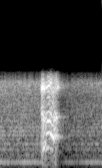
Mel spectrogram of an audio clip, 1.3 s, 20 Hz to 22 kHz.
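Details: Person with hiccups lasting about 5–10 minutes: a single abrupt, brief voiced gulp over low background hum, typical of a hiccup.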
